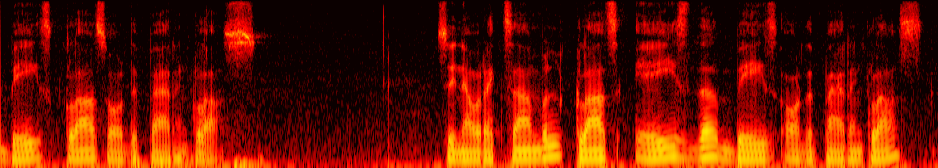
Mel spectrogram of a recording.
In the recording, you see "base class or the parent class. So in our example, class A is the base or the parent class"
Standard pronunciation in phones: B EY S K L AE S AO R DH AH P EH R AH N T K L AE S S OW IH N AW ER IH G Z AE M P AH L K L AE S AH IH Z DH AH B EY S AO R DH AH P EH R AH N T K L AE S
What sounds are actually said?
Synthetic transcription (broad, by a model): B EY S K L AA S AO R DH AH P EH R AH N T K L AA S S OW IH N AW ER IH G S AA M B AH L K L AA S AH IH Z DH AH B EY S AO R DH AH P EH R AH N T K L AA S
